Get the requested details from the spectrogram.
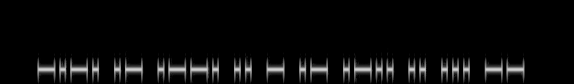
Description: Morse code, heard as a keyed tone, about 22 wpm, 700 Hz. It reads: CAPITALISM
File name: practice / 22wpm / 10 Letter Words - First 3 Letters Given - 22wpm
